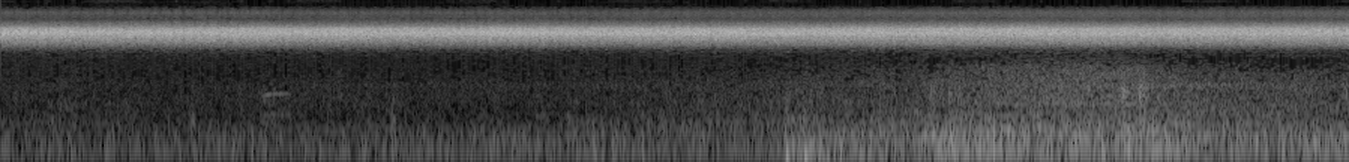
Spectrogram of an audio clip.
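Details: Cicadas singing alongside a garter snake: a dense, unbroken high-pitched hiss-like drone holding steady throughout, with faint low rustling underneath.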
